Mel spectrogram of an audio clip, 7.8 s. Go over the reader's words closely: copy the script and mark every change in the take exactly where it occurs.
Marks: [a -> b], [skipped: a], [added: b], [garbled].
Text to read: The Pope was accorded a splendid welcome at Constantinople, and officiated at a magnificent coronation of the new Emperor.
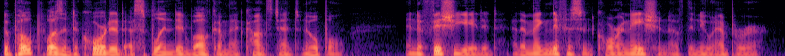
The Pope [was -> wasn't] accorded a splendid welcome at Constantinople, and officiated at a magnificent coronation of the new Emperor.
